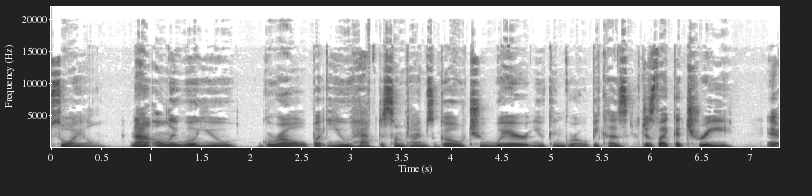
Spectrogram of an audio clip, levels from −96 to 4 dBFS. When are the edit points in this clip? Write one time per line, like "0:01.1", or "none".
none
